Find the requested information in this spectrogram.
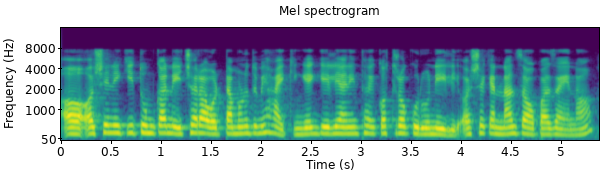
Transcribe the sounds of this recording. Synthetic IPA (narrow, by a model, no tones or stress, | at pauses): ʔə̰ɕenikiːt̪umkanet͡ɕəɾaʋəɽ̚ʈam̤əɽ̃uːnt̪um̤iːɦajkiŋɡek̚ɡeliːaɽ̃it̪ʰə̃kətɾəkəɾuːnjelḭːʔə̰ɕẽkɛnːat͡sd͡zawpad͡zajna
